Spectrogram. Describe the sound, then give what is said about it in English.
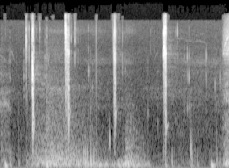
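Lip smacking: a person's wet mouth clicks and smacks, several short sharp pops spaced irregularly over soft, low mouth noise, with no talking. “Like, yeah, you used to fucking smack your lips like...”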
